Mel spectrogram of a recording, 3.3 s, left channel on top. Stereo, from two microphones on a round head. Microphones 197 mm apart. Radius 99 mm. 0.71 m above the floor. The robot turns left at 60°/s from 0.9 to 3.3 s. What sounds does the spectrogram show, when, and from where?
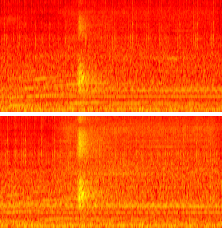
1.1 s a whoosh: 110° right; by 1.7 s 145° right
